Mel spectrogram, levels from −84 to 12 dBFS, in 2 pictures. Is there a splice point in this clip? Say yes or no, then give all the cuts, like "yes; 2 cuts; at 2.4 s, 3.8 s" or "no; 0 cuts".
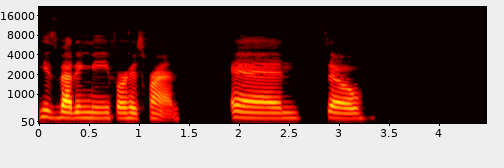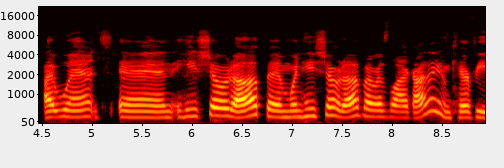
no; 0 cuts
